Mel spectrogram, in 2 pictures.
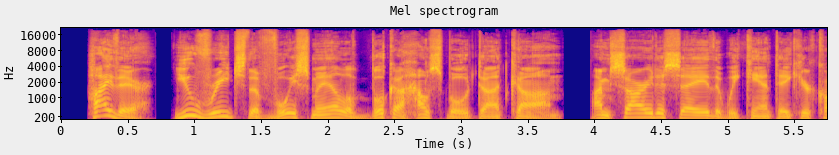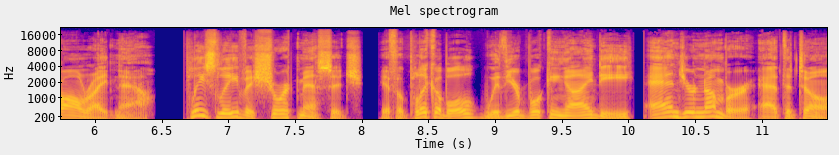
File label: On Hold Greeting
